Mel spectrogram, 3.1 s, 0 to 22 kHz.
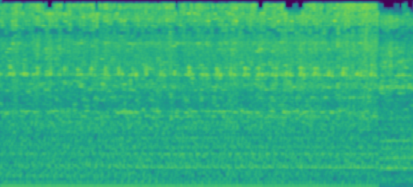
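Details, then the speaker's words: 2010 Chevrolet Aveo at idle, heard from under the wheel arch after replacing the auxiliary belt tensioner with its worn bearing: even idle, no whine or grind from the belts; fixed. "All working fine without an issue. before we could hear the winding grinding noise from the tensioner because of the worn out bearing."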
